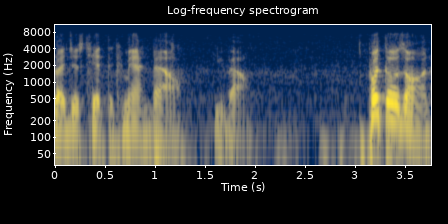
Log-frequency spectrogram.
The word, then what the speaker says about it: Beau: name oh I'm sorry as in bow and arrow I always have to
